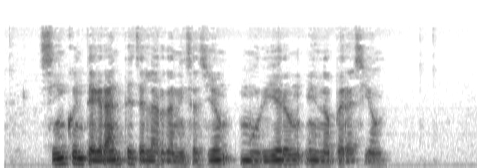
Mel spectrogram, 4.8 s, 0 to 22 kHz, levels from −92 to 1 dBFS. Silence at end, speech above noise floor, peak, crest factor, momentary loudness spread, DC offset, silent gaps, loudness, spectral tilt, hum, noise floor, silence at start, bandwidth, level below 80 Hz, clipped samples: 0.95 s; 41 dB; -8 dBFS; 18 dB; 11 LU; under 0.1%; none; -25 LUFS; -7 dB/octave; none; -65 dBFS; 0.4 s; 11 kHz; -56 dBFS; under 0.1%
